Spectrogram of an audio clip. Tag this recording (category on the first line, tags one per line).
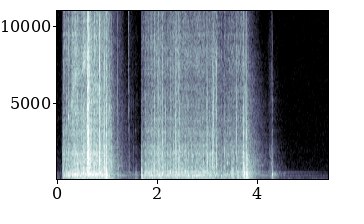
Sound effects > Objects / House appliances
7000
aspirateur
cleaner
FR-AV2
Hypercardioid
MKE-600
MKE600
Powerpro
Powerpro-7000-series
Sennheiser
Shotgun-mic
Shotgun-microphone
Single-mic-mono
Tascam
Vacum
vacuum
vacuum-cleaner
